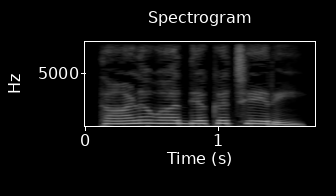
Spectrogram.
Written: ತಾಳವಾದ್ಯಕಚೇರಿ

